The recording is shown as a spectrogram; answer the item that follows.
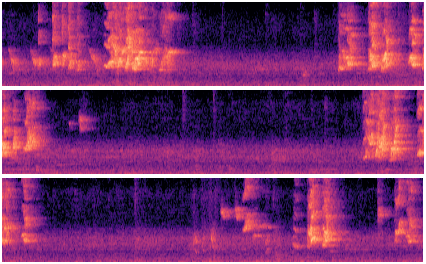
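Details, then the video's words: Asian pied starling singing during its morning feed; four separate bursts of harsh, scratchy chatter with some whistled notes, each lasting about a second and spaced by quiet gaps of two to three seconds. "SARAPAN PAGI BURUNG JALAK SUREN SUPAYA GACOR"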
